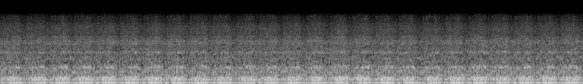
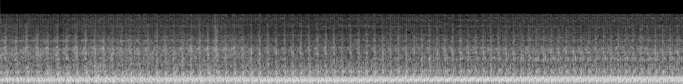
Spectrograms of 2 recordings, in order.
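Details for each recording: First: Honda CB600F, about 26,000 miles, after work on a misfire on cylinder two, started cold with tank temporarily refitted and air filter off: smooth, even low burble at idle with a steady pulse and no stumbles; all four cylinders firing cleanly. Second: Honda CB600F, about 26,000 miles, misfiring on cylinder two, running only with the throttle mostly open, choke on and brake cleaner: a rough, lumpy drone with an uneven beat.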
